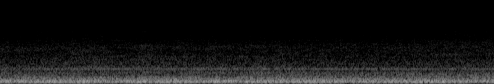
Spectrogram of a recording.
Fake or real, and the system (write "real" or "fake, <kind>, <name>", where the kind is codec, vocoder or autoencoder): real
